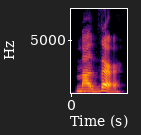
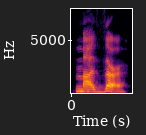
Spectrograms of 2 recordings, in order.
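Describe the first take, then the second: Both takes have the same delivery.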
